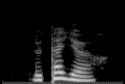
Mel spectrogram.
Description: Tailleur: [tajoer]
tailleur.mp3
